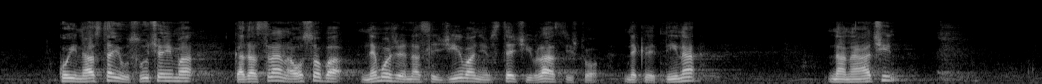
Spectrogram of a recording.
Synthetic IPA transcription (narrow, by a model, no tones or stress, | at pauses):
ko̞jinast̪ajuuslˠut͡ʃajimakad̪ast̪ɾaːnao̞so̞bane̞mo̞ʒe̞nasʎe̞d͡ʑiːʋaɲe̞mst̪et͡ɕiʋlˠaːst̪niʃt̪ʋo̞̰ne̞kɾet̪nina | anaːt͡ʃin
